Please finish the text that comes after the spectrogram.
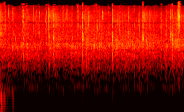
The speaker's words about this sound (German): Vielleicht geben wir uns nochmal gegenseitig einen Applaus, oder? Wenn wir schon dabei sind.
